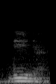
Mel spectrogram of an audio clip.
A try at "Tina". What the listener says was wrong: Dina. No. Tina, ale nie Dina, ale Tina.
